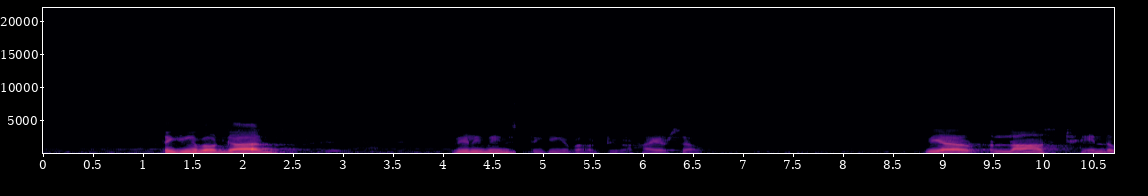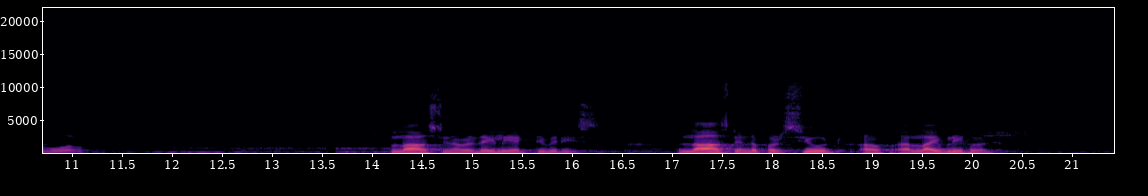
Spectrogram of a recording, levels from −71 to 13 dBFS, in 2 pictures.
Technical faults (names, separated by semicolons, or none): input switched to a poorer device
